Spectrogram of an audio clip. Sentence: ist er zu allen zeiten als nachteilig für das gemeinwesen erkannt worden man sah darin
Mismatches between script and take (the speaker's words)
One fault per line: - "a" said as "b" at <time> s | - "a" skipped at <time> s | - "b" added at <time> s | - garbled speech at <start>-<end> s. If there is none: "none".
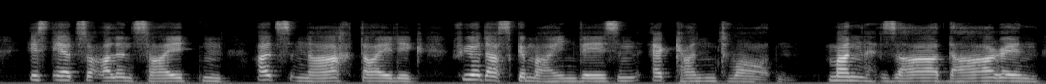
none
